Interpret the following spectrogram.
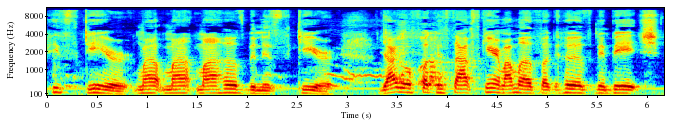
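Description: A woman's voice: rumbling low, moderate pace, crowd noise. A middle-aged American woman on a casual livestream, ranting bluntly and emphatically with lots of swearing, repeating her points. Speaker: livestream host. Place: living room, indoors. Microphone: phone at arm's length. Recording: noisy phone livestream.

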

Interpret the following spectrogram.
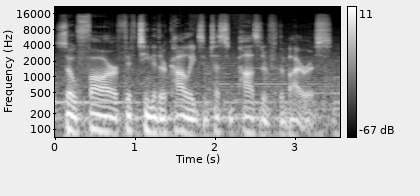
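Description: Deep-voiced male news narrator. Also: fairly quick, music in the background. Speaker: news reporter. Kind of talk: scripted news voice-over.

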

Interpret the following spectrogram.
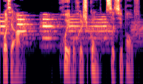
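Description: An actor playing an earnest, loyal young army officer in a Chinese audio drama. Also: male voice, fairly low pitch, very animated, fairly quick, over music. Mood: formal, respectful.

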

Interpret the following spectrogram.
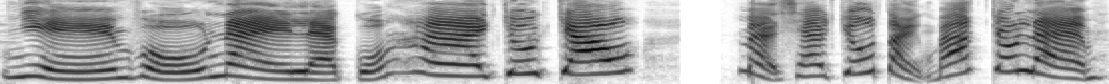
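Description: A woman playing a crafty, cheeky peasant boy in an animated fairy tale, pert and argumentative. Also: extremely high pitch, unhurried, dry recording, clean studio sound, exaggerated voice. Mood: aggrieved, cheeky.

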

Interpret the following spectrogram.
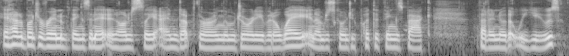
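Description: Female vlogger, slightly low pitch, casual chatty narration, very dry sound. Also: fairly even intonation, quick pace, gravelly, warm tone, no room sound. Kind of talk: casual scripted-feel vlog voice-over.

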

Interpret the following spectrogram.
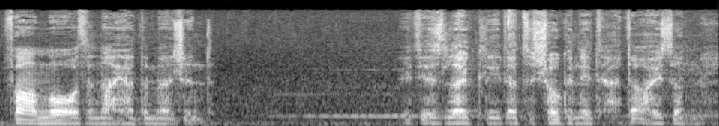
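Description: An actor playing a composed, resolute samurai rebel leader in a video game, speaking in a guarded, formal, measured way. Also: male voice, deep voice, steady tone, a little hiss or hum. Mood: grave, brooding. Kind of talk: video game cutscene voice acting. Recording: dramatic music behind the voice. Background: game score.

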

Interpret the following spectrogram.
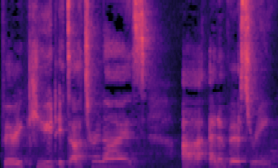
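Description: A woman's voice: on the high side, moderate pace, a little hiss or hum. A young woman in her twenties chatting candidly to a handheld camera in a casual vlog, with asides and self-corrections. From Australia. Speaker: vlogger. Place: home and around the city, indoors and out. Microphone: handheld camera close to the face.

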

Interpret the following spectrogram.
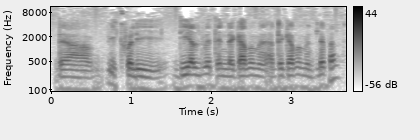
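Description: A man in his fifties from Afghanistan with an Afghan accent and Dari as his first language, speaking English haltingly with fillers in a studio TV interview. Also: fairly low pitch, little pitch movement, muffled recording. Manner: halting, many fillers and restarts. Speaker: civil society director, interview guest. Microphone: lapel.

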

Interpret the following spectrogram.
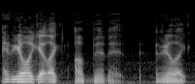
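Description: A man's voice: on the low side, rapid-fire, poor audio. A middle-aged man chatting casually and bluntly on a podcast, swearing freely, close to the microphone. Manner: foul-mouthed, blunt. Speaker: podcast guest who works as an audio engineer. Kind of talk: casual chat. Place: small podcast studio. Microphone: close podcast microphone with headset.

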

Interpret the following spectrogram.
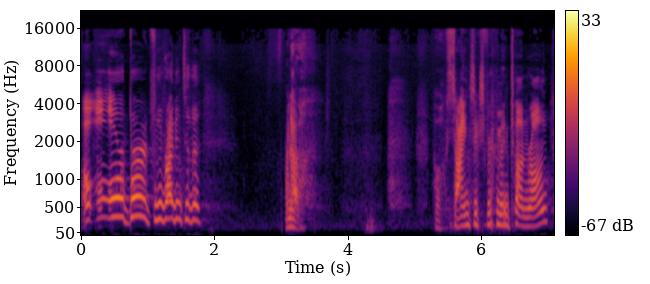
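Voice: medium pitch, sing-song, unhurried, gravelly. A performer playing an agitated, distracted student who thinks aloud in an exasperated, sarcastic theatrical monologue. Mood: frantic speculation. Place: indoor theatre stage. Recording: noisy stage recording from a distant camera.

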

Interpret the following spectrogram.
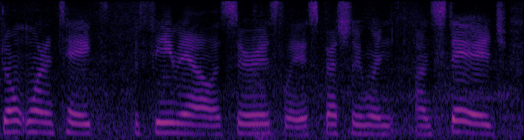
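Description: Flat-toned young woman on hissy VHS tape. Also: mid-range voice, brisk. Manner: matter-of-fact, listing things steadily. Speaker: lead singer of a band. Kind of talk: documentary interview. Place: outdoors on a city street at night.

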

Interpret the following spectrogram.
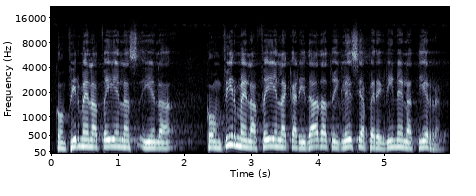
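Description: Middle-aged priest praying in a reverberant church. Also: male voice, fairly high pitch, fairly even intonation, darkish tone. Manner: reverent, measured phrasing. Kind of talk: solemn liturgical prayer recitation. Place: church altar, indoors. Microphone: stand microphone at the altar.

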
